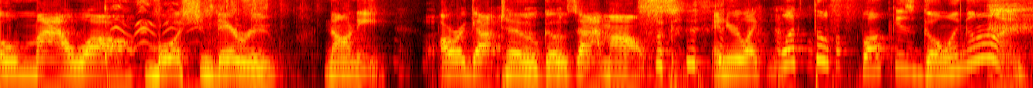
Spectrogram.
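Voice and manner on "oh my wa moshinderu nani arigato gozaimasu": put-on Japanese spoken in a country accent, much slower. Describing an actor in a movie, mimicking his Japanese in a country accent. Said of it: "he starts speaking Japanese in a country accent".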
